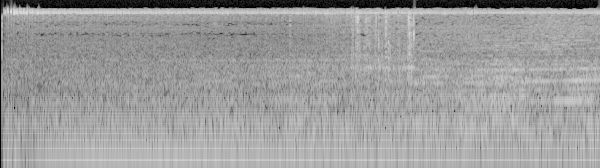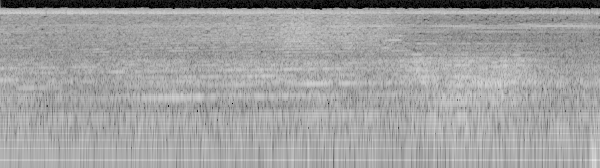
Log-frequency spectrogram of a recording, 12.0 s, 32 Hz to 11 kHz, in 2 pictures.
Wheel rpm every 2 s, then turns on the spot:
0, 10, 0, 0, 0, 0.
2-4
